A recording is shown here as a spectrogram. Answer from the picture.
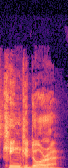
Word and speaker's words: Ghidorah: Ghidorah. What's that? It's King Ghidorah. I believe that's how they say it.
